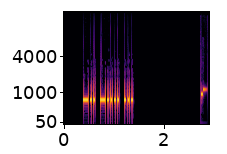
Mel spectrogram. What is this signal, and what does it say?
Morse code, heard as a keyed tone, about 36 wpm, 700 Hz. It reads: D6S
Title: Three Challenging Letter-Number Combinations 35wpm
